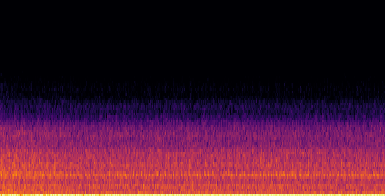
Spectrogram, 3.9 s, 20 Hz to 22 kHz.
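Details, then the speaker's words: 1946 Hudson Commodore six, first start after head removal and decarbonizing head, pistons and valves for low compression, temporary 12 V battery; low, steady even idle without skips or knocks, oil light off; running well. "man that's great awesome car is actually idling now it's running which is freaking awesome"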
